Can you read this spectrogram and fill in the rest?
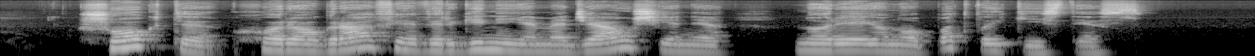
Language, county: Lithuanian, Alytus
